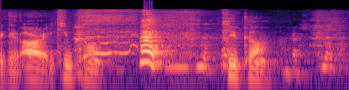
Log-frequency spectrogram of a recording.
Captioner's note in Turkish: Kameraman ve röportajcı gülmek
